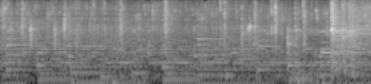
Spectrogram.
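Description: Chili paste fries in a little oil in a pan, crackling and sizzling continuously at close range with bursts of spitting and stirring.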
